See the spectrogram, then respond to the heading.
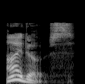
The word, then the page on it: eidos: British English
